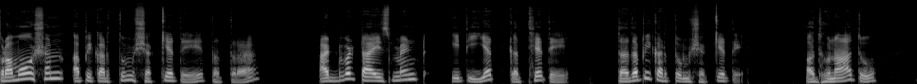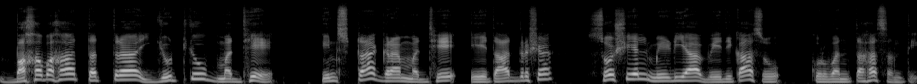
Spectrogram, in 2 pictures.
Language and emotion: Sanskrit, neutral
